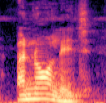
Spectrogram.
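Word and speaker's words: acknowledge: है तो सी का उच्चारण नहीं करते, सी साइलेंट होता है। For example अनॉलेज, अनॉलेज।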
